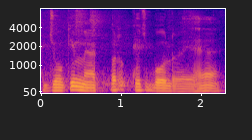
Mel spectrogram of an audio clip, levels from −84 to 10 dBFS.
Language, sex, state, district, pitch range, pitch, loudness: Hindi, male, Uttar Pradesh, Saharanpur, 95-115 Hz, 100 Hz, -17 LUFS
